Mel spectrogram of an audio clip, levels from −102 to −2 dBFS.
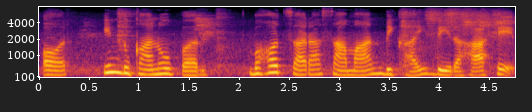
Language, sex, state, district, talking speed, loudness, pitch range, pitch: Hindi, female, Madhya Pradesh, Dhar, 140 wpm, -17 LUFS, 175-225 Hz, 200 Hz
